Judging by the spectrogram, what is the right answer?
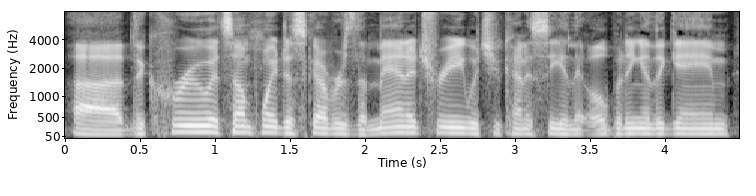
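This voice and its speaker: A man's voice: mid-range voice, fast, a little mellow, clear, resonant tone, dry recording. A man co-hosting a casual retro gaming podcast, presenting background notes with wry, joking asides. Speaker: co-host giving game background.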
